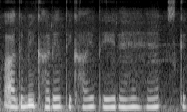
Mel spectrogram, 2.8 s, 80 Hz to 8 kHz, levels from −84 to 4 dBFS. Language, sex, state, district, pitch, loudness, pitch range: Hindi, female, Bihar, Patna, 225 Hz, -15 LUFS, 220-230 Hz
